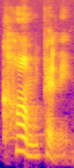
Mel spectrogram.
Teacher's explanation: Because the stress is on the first syllable, you don't have the schwa sound on the first syllable. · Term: stressed syllable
